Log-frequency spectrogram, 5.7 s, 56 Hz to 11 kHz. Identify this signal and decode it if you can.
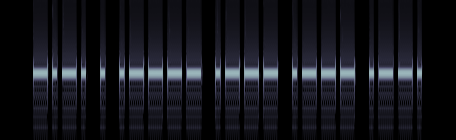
Morse code, heard as a keyed tone, about 21 wpm, 700 Hz. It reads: CE1JJP
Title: DXCC-100 Call Signs - 6 Characters - Repeated 2x - 20wpm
